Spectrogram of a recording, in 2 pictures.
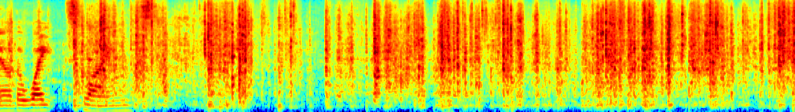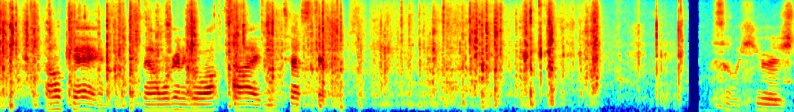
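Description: A plastic jug crinkles and rustles up close.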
